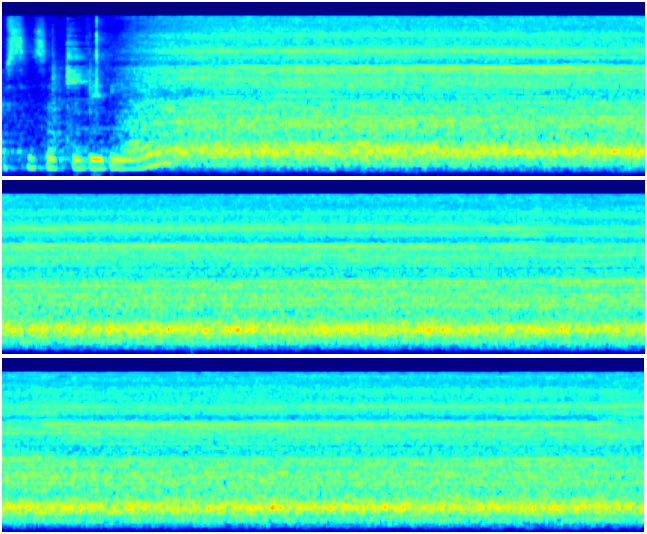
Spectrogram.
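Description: A heat gun blows with a steady, loud whir.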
